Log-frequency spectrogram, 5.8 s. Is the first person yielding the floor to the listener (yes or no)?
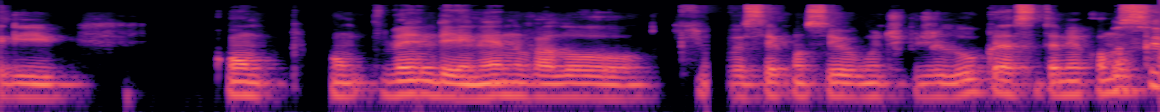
yes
